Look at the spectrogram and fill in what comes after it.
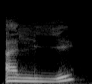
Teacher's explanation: I don't make the liaison just for you to listen carefully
